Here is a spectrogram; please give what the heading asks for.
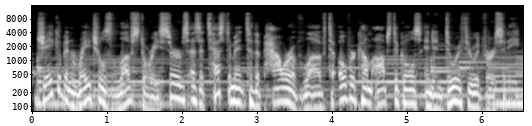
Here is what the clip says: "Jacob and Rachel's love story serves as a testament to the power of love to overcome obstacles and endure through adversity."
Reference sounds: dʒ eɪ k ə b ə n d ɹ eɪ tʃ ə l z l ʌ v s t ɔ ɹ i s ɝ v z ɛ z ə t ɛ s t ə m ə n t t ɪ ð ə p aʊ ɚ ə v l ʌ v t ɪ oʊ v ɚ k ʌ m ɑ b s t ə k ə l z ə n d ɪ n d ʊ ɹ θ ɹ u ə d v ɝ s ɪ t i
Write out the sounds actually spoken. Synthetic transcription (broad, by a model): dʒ eɪ k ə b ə n ɹ eɪ tʃ l z l ʌ v s t ɔ ɹ i s ɝ v z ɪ z ə t ɛ s t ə m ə n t t ɪ ð ə p aʊ ɚ ə v l ʌ v t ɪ oʊ v ɚ k ʌ m ɑ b s t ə k l z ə n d ɪ n d ʊ ɹ θ ɹ u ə d v ɝ s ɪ t i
